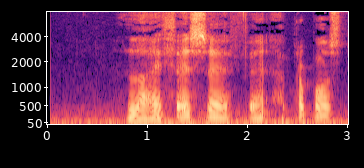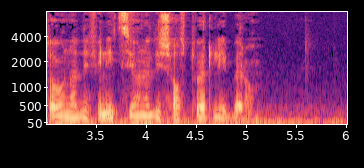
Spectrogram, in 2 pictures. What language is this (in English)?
Italian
